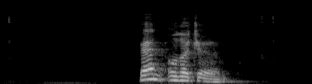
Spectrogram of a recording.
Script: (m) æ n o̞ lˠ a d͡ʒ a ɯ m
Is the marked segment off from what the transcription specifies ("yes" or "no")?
yes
